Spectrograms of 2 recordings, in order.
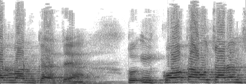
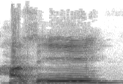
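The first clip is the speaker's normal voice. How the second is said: slow listing; 5 semitones lower, much slower than usual. Shown as a demonstration. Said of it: "अ".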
